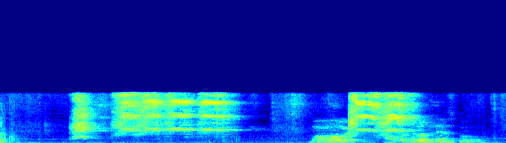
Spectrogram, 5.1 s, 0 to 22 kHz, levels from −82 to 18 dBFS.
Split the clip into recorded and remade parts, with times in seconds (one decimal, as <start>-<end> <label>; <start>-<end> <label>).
0.0-1.8 remade; 1.8-5.1 recorded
